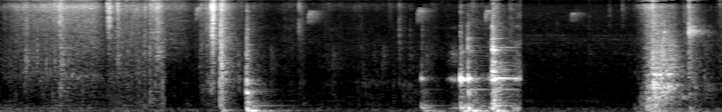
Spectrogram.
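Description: Car wheel and tyre being refitted to the hub: a heavy thump about two seconds in, then a quick run of ringing metal clinks and knocks about four to five seconds in, and a short rushing noise near the end.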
